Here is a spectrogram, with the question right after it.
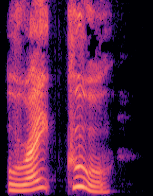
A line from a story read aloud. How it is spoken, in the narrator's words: Wei Wuxian exclaims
